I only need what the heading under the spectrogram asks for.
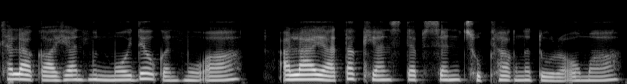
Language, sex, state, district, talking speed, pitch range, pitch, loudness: Mizo, female, Mizoram, Aizawl, 190 wpm, 195-225 Hz, 210 Hz, -16 LUFS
